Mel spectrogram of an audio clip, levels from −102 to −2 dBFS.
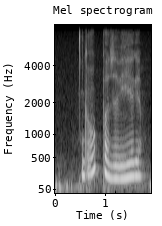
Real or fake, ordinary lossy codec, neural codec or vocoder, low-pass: real; none; none; 7.2 kHz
